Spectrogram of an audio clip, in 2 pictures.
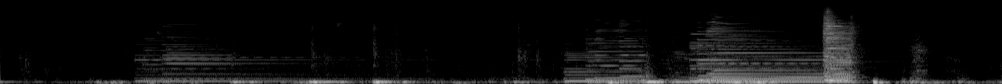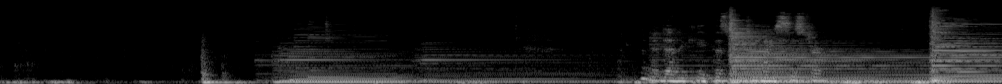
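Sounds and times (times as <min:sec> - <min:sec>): acoustic guitar strumming chords: 0:01.3 - 0:04.4, 0:05.1 - 0:09.2, 0:12.1 - 0:20.0.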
